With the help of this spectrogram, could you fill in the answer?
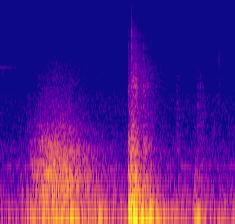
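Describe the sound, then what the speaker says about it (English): The doors of a CNC machine slide shut before a Renishaw tool probe cycle, giving a rolling whoosh that ends in a single firm thud, with a lighter knock just after. "I'm going to close my doors."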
